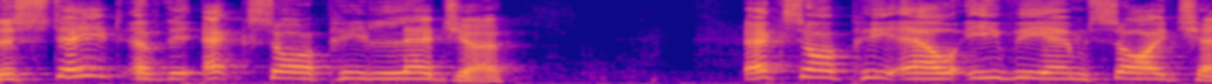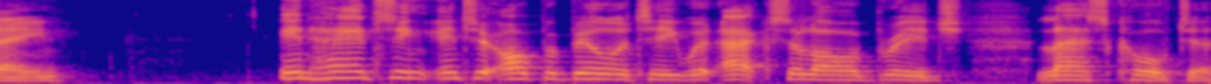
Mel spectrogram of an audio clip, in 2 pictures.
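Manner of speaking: slow, half-hearted, sloppy put-on English accent. Announcing the Ripple market report to viewers, in a half-assed English accent. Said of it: "my half-assed version that I just did".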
